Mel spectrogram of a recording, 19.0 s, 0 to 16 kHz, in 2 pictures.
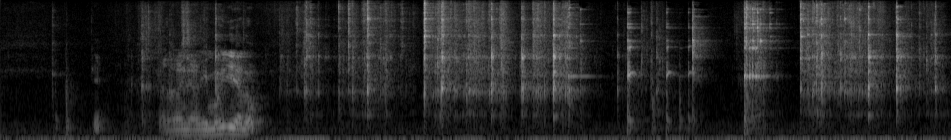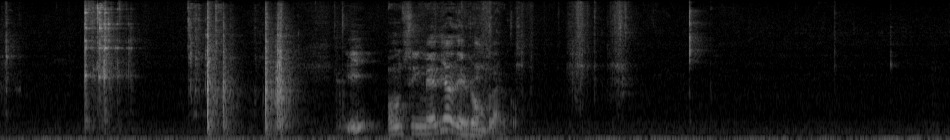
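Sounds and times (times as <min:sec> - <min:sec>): ice cubes clinking into glass: 0:02.8 - 0:09.6.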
